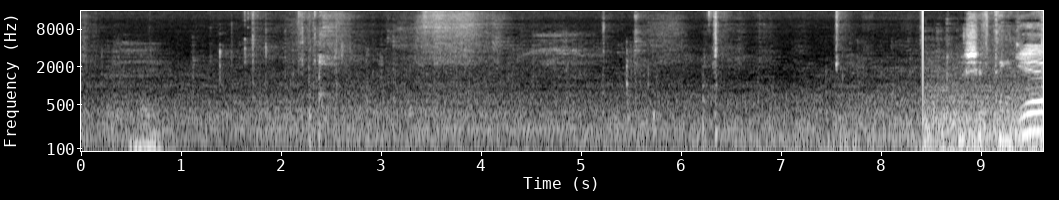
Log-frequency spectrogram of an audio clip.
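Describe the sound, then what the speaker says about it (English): An ex-police BMW G31 car engine idles just after starting, giving a steady, close low rumble that swells louder in the final second. "Car starts straight away."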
